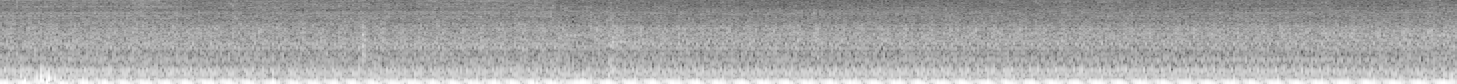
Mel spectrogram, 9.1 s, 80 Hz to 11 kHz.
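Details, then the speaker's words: Vineyard post-driving machine working at high engine revs with its pneumatic hammer pushing the steel point to drive posts about 70 cm into the soil: loud, steady deep drone with strong hammer blows, no misses; running normally. "Ovviamente la macchina, come potete sentire, è bella bella rumorosa quando va a picchiare molto forte, per cui un po' il rumore del motore, che deve stare abbastanza su di giri, un po' questo rumore molto forte del martello pneumatico,"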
